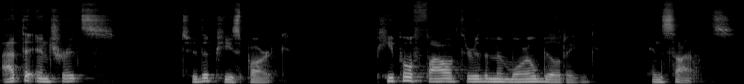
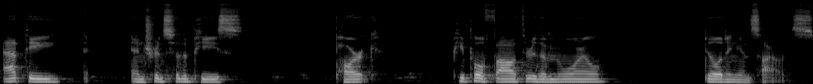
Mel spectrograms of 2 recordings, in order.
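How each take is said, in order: First: The pauses fall at natural phrase boundaries. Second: The pauses fall inside phrases where none belong. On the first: The speaker calls it right. "So that would be the correct chunking of the sentence" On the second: The speaker calls it wrong. "this chunks right between where there's no pauses"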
